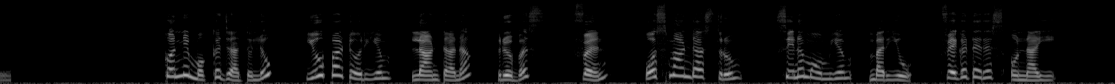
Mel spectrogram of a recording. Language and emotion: Telugu, neutral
